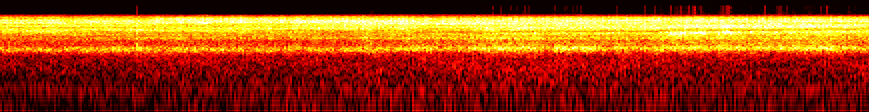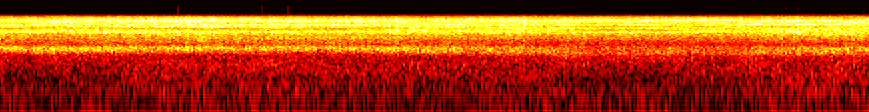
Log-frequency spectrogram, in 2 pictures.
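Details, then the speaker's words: Electrosurgical unit (electric scalpel) excising a pedunculated lesion on the palate of an adult female denture wearer: steady high-pitched hissing whine while cutting and coagulating, bleeding stopping immediately. "Observe que imediatamente o sangramento cessa. Então não tem nem sangramento."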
